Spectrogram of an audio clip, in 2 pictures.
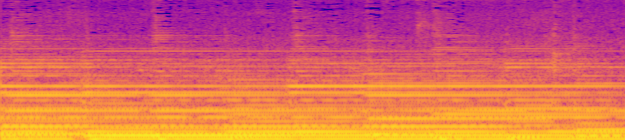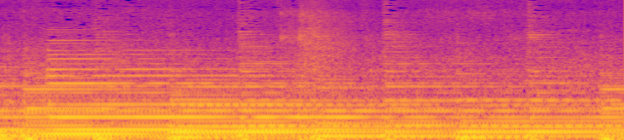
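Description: Acoustic guitar and electric guitar playing together in an instrumental break of a slow folk song, with no singing. The low sustained notes drop away about three seconds in.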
